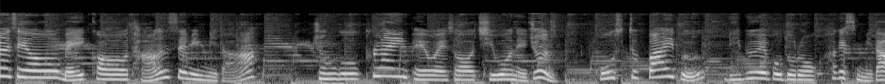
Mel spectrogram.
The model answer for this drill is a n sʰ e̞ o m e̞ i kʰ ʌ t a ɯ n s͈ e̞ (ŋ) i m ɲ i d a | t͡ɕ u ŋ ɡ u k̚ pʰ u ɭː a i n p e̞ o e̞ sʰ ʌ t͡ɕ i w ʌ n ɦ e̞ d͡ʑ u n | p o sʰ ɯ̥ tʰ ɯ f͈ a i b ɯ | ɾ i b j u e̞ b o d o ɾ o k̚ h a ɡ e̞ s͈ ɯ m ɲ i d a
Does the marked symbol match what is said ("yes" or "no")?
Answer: no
